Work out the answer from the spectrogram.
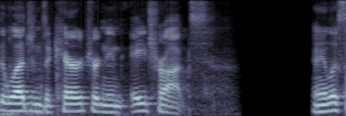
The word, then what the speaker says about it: Aatrox: the name aatrox because because that's how it's written if they didn't want it to be pronounced aatrox it wouldn't have two a's in it it would just be a or a y instead it's aa trucks and i don't give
